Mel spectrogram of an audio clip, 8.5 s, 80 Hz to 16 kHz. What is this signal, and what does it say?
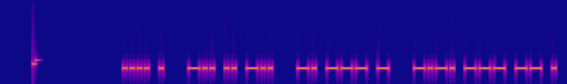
Morse code, heard as a keyed tone, about 22 wpm, 700 Hz. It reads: HE DID NOT COME
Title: Sentences from Top 1000 Words - Review Part 3 - 22wpm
